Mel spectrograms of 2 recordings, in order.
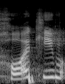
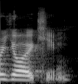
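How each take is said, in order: First: First "Joachim" with an H sound, HO-a-kim; pronunciation check. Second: "Joachim" with a Y sound, YO-a-kim; pronunciation check. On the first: Host checking a guest's name, "Joachim" said with an H. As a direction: say "Joachim" starting with a breathy H, like "Hoakim". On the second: Host offering a guest the other option, "Joachim" said with a Y. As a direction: say "Joachim" starting like "yo", as "Yoakim". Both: Shown as a demonstration. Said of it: "is it Joachim or Joachim".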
